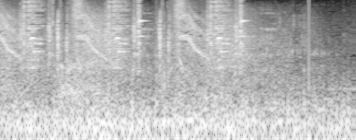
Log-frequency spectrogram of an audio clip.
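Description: A gun fires a blast.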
